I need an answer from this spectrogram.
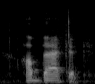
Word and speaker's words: Habakkuk: very much and and there they did say habakkuk or the way that I've always been saying it so that's what I'm going to stick with the rest of this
